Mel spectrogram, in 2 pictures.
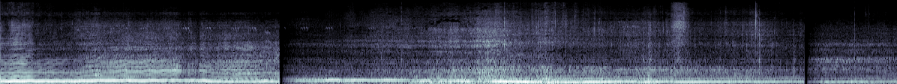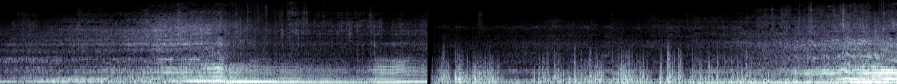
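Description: A rally car engine roars and revs hard, rising and falling in pitch.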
